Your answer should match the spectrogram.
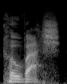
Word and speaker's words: Kovacs: So Takeshi is his first name, Japanese, but you don't really know him as that, you know him as Kovacs, but it's not Kovacs, it's pronounced Kovash or Kovash, something like that.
